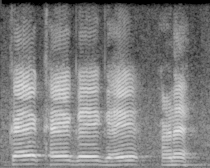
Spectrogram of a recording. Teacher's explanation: ये पांचों के पांचों कहां से निकलेंगे? गले से। कंठ से निकलेंगे।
